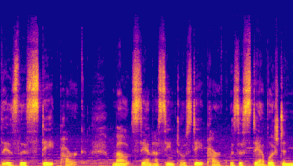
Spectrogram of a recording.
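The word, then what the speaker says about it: San Jacinto: So, make sure you pronounce it correctly, San Hassinu, cuz the locals are definitely going to give you the look if you say it wrong.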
